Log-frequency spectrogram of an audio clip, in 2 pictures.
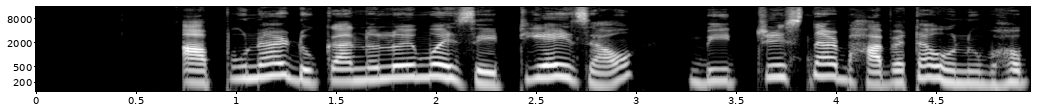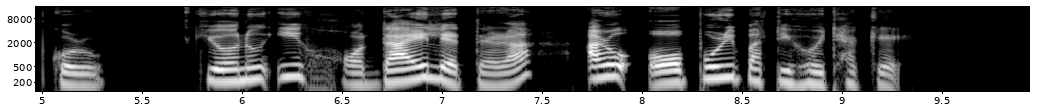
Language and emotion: Assamese, disgusted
